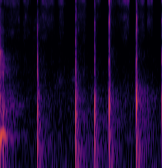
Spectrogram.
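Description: Chalk writing on a blackboard: about half a dozen sharp, irregular taps and short scrapes as a word is chalked onto the board.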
